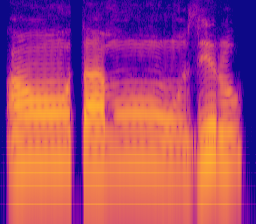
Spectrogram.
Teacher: নাকে তুলে এককালি পরিমাণ গুণনা করে পড়তে হবে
